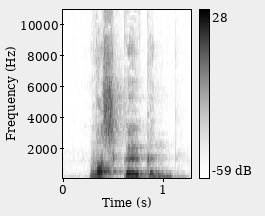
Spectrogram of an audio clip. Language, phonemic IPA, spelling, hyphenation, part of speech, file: Dutch, /ˈʋɑsˌkøː.kə(n)/, waskeuken, was‧keu‧ken, noun, Nl-waskeuken.ogg
- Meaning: a scullery, used for washing in particular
